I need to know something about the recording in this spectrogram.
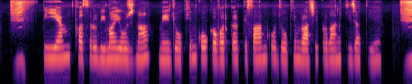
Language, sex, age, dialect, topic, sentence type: Hindi, female, 25-30, Garhwali, agriculture, statement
